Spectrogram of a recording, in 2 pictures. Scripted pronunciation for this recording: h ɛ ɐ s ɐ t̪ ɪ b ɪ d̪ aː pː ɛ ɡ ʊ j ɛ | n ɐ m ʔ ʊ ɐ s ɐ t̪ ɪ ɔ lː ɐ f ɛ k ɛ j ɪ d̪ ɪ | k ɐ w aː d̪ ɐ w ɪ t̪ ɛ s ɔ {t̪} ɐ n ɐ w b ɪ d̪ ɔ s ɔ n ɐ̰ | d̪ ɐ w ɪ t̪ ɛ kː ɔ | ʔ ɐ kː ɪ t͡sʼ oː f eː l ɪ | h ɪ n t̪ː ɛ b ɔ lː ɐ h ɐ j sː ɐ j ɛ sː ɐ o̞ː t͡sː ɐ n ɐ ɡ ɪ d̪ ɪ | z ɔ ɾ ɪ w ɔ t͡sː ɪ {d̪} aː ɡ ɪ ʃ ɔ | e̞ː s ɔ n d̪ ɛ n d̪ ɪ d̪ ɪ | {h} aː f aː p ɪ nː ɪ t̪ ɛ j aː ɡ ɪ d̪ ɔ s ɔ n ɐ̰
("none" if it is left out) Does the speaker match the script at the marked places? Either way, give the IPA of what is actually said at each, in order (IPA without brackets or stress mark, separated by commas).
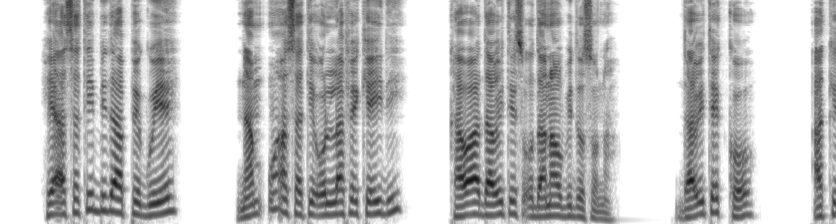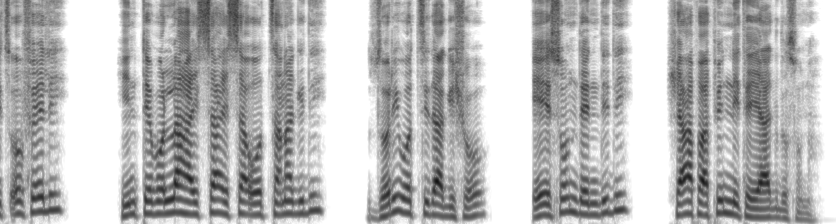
d̪, d̪, ʃ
